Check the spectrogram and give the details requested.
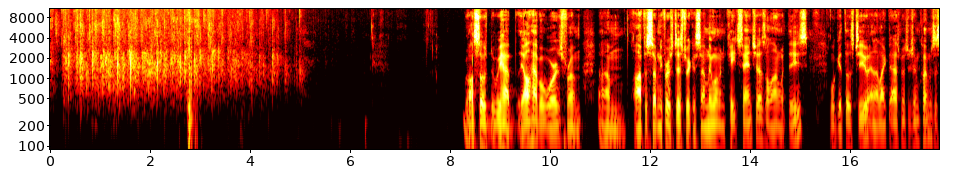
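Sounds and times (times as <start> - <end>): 
audience applause: 0.0 - 5.2
speech: 8.4 - 17.7.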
